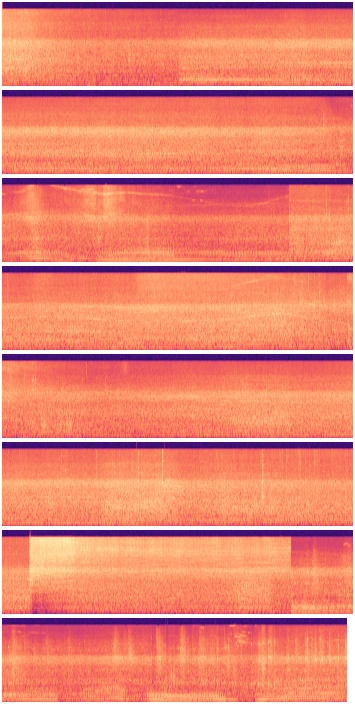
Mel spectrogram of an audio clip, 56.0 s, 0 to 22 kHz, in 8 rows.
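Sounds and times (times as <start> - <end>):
diesel truck engines under load: 0.0 - 56.0
whine: 3.6 - 5.7.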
